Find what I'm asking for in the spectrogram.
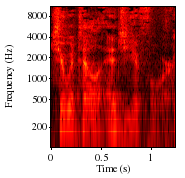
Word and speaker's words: Chiwetel Ejiofor: Fantastic performances from, I might butcher this, but it's Chiwetel Ejiofor? – Chiwetel Ejiofor.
